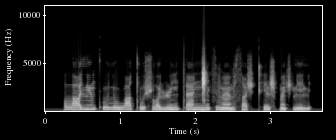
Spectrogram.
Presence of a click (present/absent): present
